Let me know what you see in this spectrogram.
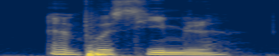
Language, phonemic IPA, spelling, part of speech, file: French, /ɛ̃.pɔ.sibl/, impossible, adjective / noun, Fr-impossible.ogg
- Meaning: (adjective) 1. impossible 2. unbearable; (noun) the impossible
